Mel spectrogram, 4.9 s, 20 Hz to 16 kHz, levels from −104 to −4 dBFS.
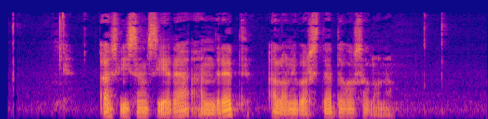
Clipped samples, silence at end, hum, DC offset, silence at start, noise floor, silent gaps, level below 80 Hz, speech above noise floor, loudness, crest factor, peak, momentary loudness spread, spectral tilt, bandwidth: under 0.1%; 0.95 s; none; under 0.1%; 0.55 s; -60 dBFS; none; -64 dBFS; 29 dB; -31 LUFS; 22 dB; -10 dBFS; 16 LU; -3.5 dB/octave; 11.5 kHz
